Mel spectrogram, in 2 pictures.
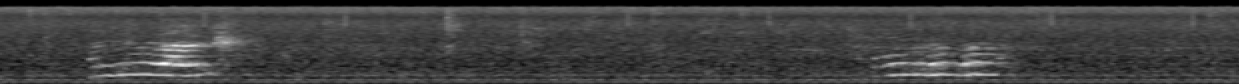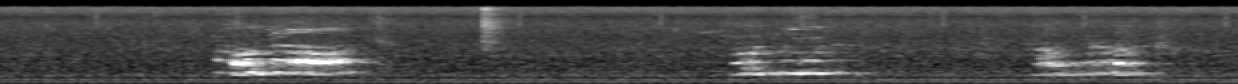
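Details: Pet cat vocalising over its dinner with a full mouth, five muffled, wobbly meows at irregular gaps of two to three seconds, the fourth loudest, inside a small quiet room.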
